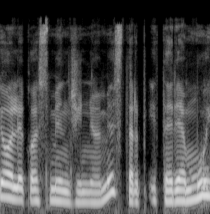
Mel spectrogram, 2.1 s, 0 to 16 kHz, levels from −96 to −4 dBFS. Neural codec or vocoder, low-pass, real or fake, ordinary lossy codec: none; 10.8 kHz; real; Opus, 24 kbps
